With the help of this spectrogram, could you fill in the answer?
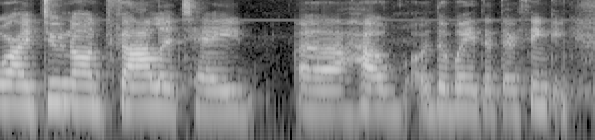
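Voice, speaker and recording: A loud woman at a fairly slow pace, with music in the background. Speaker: streamer reacting to online stories. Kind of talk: casual chat.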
